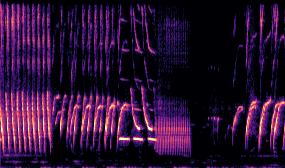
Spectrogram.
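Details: Canaries duelling in a rolling song meant to prompt quiet canaries to sing: rapid repeated downslurred notes, a buzzy rattle, a brief silence, then fresh swooping notes.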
